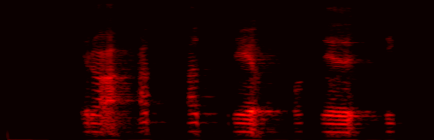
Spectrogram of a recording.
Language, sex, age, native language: Icelandic, male, 10, Icelandic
